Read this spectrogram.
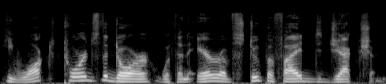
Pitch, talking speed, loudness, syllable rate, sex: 140 Hz, 170 wpm, -17 LUFS, 4.7 syllables/s, male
